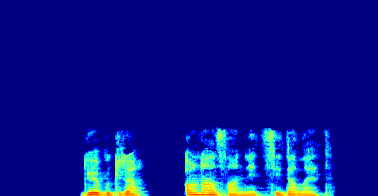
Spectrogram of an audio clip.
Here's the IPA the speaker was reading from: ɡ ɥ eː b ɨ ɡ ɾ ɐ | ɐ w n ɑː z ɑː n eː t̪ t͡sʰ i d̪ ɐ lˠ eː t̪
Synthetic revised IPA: ɡ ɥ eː b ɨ ɡ ɾ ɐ | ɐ w n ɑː z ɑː n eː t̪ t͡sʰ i d̪ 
